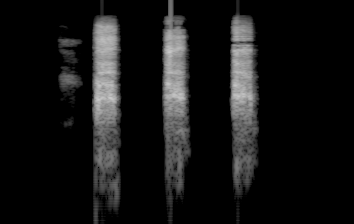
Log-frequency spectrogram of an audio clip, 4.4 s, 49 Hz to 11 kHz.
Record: exhalation_length: 4.4 s
exhalation_amplitude: 32768
exhalation_signal_mean_std_ratio: 0.32
survey_phase: alpha (2021-03-01 to 2021-08-12)
age: 18-44
gender: Female
wearing_mask: 'No'
symptom_none: true
symptom_onset: 6 days
smoker_status: Ex-smoker
respiratory_condition_asthma: false
respiratory_condition_other: false
recruitment_source: REACT
submission_delay: 1 day
covid_test_result: Negative
covid_test_method: RT-qPCR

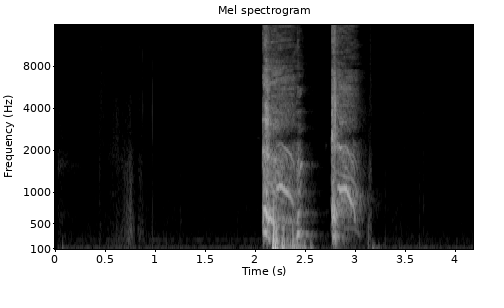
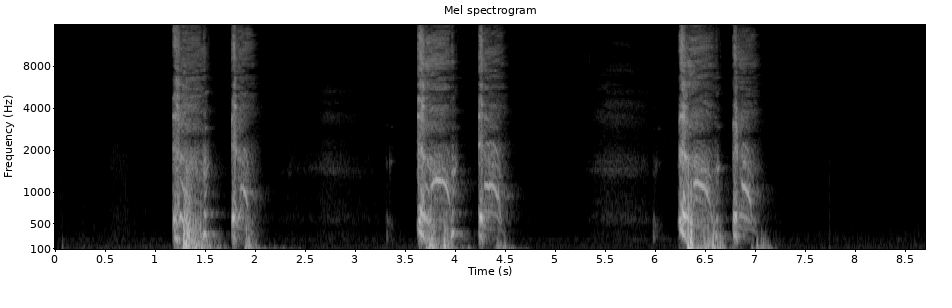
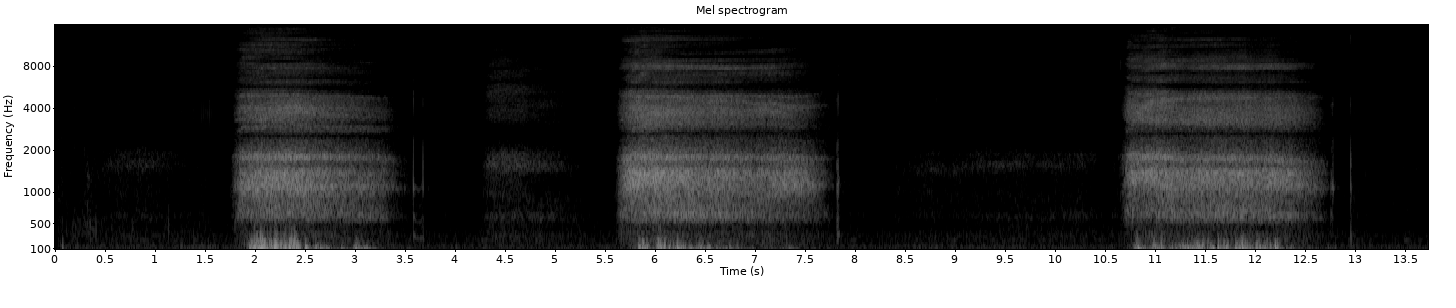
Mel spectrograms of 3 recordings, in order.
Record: cough_length: 4.2 s
cough_amplitude: 20298
cough_signal_mean_std_ratio: 0.26
three_cough_length: 8.7 s
three_cough_amplitude: 22472
three_cough_signal_mean_std_ratio: 0.35
exhalation_length: 13.7 s
exhalation_amplitude: 2220
exhalation_signal_mean_std_ratio: 0.52
survey_phase: beta (2021-08-13 to 2022-03-07)
age: 45-64
gender: Female
wearing_mask: 'No'
symptom_abdominal_pain: true
symptom_fatigue: true
symptom_headache: true
symptom_other: true
smoker_status: Ex-smoker
respiratory_condition_asthma: false
respiratory_condition_other: false
recruitment_source: Test and Trace
submission_delay: 1 day
covid_test_result: Positive
covid_test_method: RT-qPCR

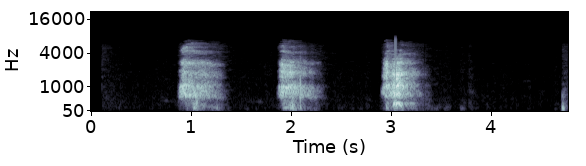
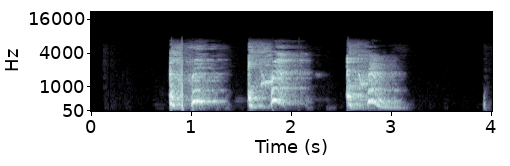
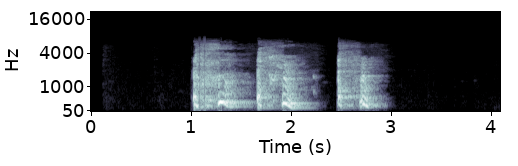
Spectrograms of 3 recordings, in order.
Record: exhalation_length: 4.8 s
exhalation_amplitude: 27546
exhalation_signal_mean_std_ratio: 0.31
three_cough_length: 4.0 s
three_cough_amplitude: 30529
three_cough_signal_mean_std_ratio: 0.43
cough_length: 4.1 s
cough_amplitude: 28034
cough_signal_mean_std_ratio: 0.41
survey_phase: alpha (2021-03-01 to 2021-08-12)
age: 65+
gender: Female
wearing_mask: 'No'
symptom_none: true
smoker_status: Ex-smoker
respiratory_condition_asthma: true
respiratory_condition_other: false
recruitment_source: REACT
submission_delay: 2 days
covid_test_result: Negative
covid_test_method: RT-qPCR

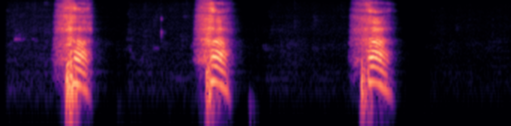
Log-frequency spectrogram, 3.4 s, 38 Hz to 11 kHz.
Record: exhalation_length: 3.4 s
exhalation_amplitude: 30403
exhalation_signal_mean_std_ratio: 0.3
survey_phase: beta (2021-08-13 to 2022-03-07)
age: 18-44
gender: Female
wearing_mask: 'No'
symptom_fatigue: true
symptom_headache: true
symptom_onset: 12 days
smoker_status: Ex-smoker
respiratory_condition_asthma: false
respiratory_condition_other: false
recruitment_source: REACT
submission_delay: 1 day
covid_test_result: Negative
covid_test_method: RT-qPCR
influenza_a_test_result: Negative
influenza_b_test_result: Negative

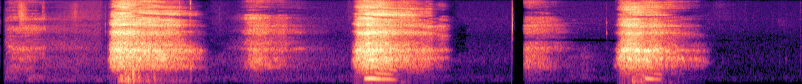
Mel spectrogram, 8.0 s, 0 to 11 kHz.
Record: exhalation_length: 8.0 s
exhalation_amplitude: 28913
exhalation_signal_mean_std_ratio: 0.4
survey_phase: beta (2021-08-13 to 2022-03-07)
age: 18-44
gender: Female
wearing_mask: 'No'
symptom_sore_throat: true
symptom_fatigue: true
symptom_headache: true
symptom_change_to_sense_of_smell_or_taste: true
smoker_status: Ex-smoker
respiratory_condition_asthma: false
respiratory_condition_other: false
recruitment_source: Test and Trace
submission_delay: 1 day
covid_test_result: Positive
covid_test_method: LFT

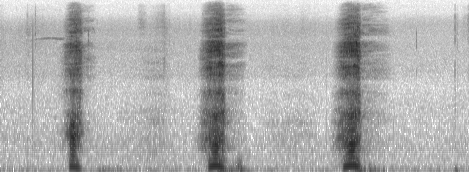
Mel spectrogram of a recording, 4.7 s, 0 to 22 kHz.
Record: exhalation_length: 4.7 s
exhalation_amplitude: 10400
exhalation_signal_mean_std_ratio: 0.29
survey_phase: alpha (2021-03-01 to 2021-08-12)
age: 65+
gender: Male
wearing_mask: 'No'
symptom_none: true
smoker_status: Never smoked
respiratory_condition_asthma: false
respiratory_condition_other: false
recruitment_source: REACT
submission_delay: 1 day
covid_test_result: Negative
covid_test_method: RT-qPCR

